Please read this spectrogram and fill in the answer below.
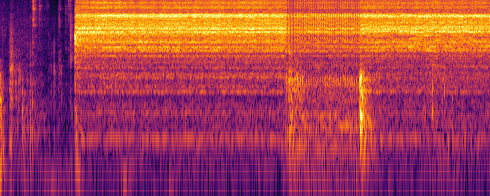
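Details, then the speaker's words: Rare big-power semi truck, batteries charged from another truck after showing low voltage: the key gives a fast high-pitched buzz and rapid clicking with no cranking. The owner suspects the series-parallel batteries are wired wrong, possibly the two negatives. "All it does is make a weird clickity click sound like a buzz from the series parallel. And in my experience, typically when that happens, what's going on is the batteries are hooked up wrong."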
